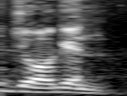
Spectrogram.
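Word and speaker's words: joggen: একটা exceptional word এটা সবাই খেয়াল রাখবেন এখানে উচ্চারণটা হবে জগেন অর্থাৎ ইয়গেন হবে না জগেনের মত উচ্চারণ হয়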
